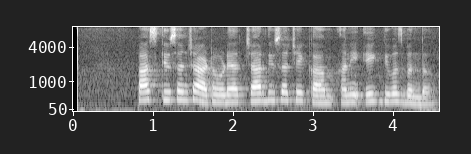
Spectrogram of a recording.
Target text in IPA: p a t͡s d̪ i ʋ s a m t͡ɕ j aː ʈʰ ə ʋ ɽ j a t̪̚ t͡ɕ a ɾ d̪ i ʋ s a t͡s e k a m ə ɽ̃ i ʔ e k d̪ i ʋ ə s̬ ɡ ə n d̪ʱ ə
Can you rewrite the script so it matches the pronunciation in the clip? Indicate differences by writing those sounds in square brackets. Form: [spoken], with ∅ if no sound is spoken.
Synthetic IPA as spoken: p a t͡s d̪ i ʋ s a [ɲ] t͡ɕ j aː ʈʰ ə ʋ ɽ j a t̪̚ t͡ɕ a ɾ d̪ i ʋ s a t͡s e k a m [a] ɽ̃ i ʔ e k d̪ i ʋ ə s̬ [b] ə n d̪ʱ ə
